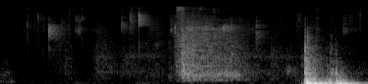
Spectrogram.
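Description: An old door in an abandoned, intact house in the Belgian countryside being handled: soft clicks, a creaking scrape, then a loud thud as it shifts, close and otherwise quiet.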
